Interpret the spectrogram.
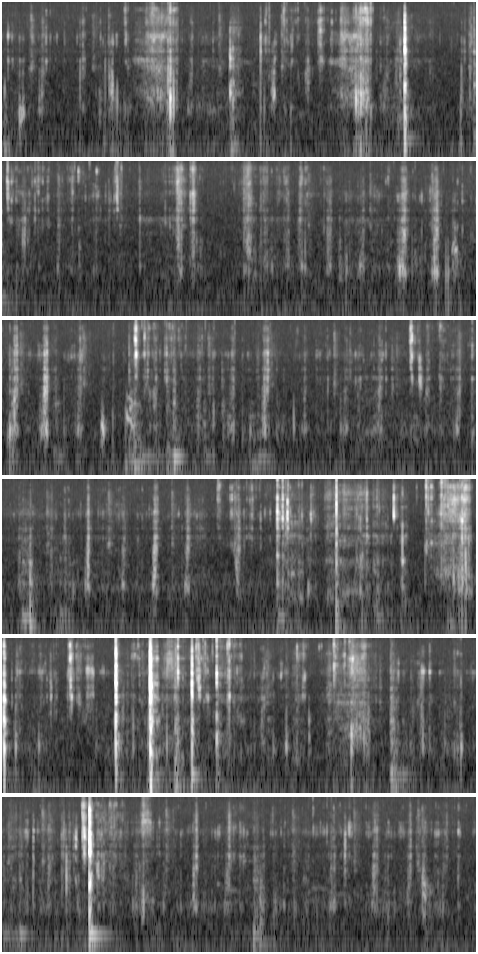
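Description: Close-miked eating sounds: a person chewing and crunching green vegetables such as broccoli and vegetable stalks, in irregular clusters with scattered sharp clicks and smacks.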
